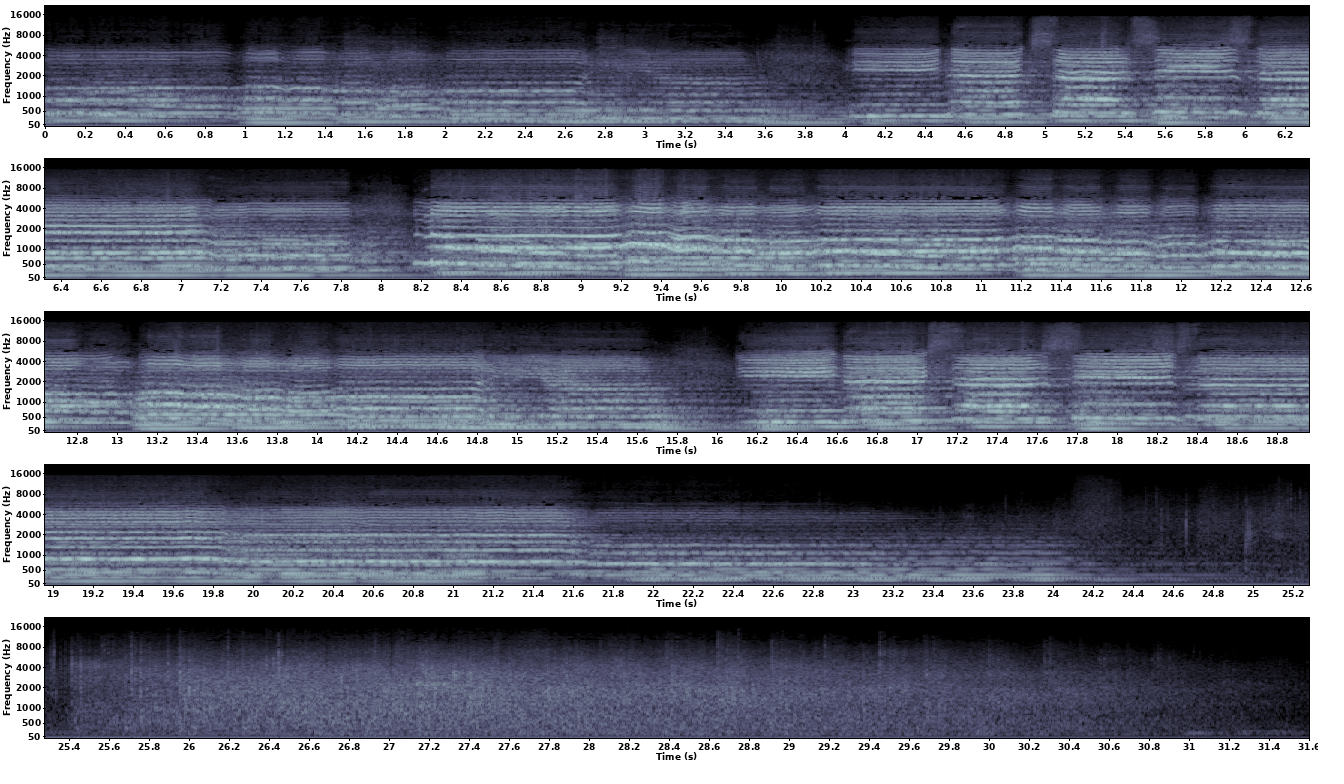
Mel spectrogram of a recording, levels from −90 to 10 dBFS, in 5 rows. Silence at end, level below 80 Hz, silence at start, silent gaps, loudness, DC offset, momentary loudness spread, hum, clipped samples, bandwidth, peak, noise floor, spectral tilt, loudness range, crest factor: 1.15 s; -64 dBFS; 0 s; none; -18 LUFS; 0.4%; 18 LU; none; under 0.1%; 15.5 kHz; -4 dBFS; -58 dBFS; -4.5 dB/octave; 19 LU; 18 dB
